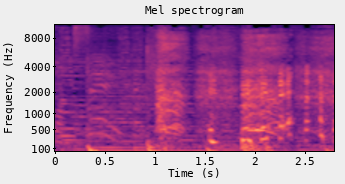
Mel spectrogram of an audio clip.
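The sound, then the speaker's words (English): Heavy, gasping breaths from a person out of breath after dancing, a series of loud huffs and pants in an uneven rhythm. “I'm sorry I'm out of breath”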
